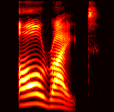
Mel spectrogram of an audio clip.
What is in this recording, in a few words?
"ALLRIGHT", english; 3000 words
